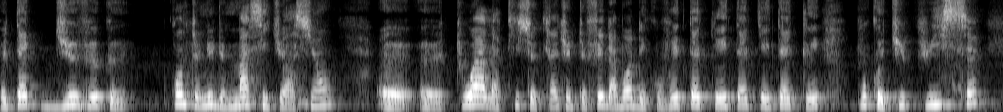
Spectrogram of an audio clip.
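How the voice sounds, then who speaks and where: Fairly high in pitch yet dark and mellow in tone, a woman speaks fairly slowly with fairly even intonation. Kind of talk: spiritual teaching monologue. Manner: hesitant with fillers.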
